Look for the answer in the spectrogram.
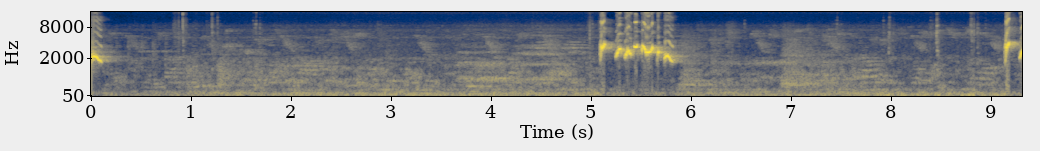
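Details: Red-whiskered bulbul morning song for training: an explosive whistled warble of several rippling notes sliding down in pitch, lasting about a second, amid quiet low background hum, with brief song fragments at the start and end.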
